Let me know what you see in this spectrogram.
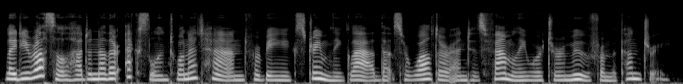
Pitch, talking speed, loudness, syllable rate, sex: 220 Hz, 210 wpm, -19 LUFS, 6.2 syllables/s, female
